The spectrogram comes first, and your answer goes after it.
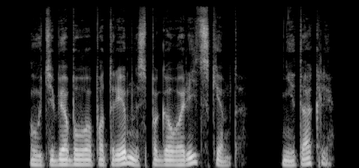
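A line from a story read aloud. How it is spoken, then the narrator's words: Quiet question. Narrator (Russian): тихо спросил Арф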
